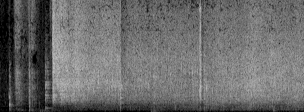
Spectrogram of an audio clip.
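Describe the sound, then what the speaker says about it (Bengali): Dry red chillies, bay leaves and whole cumin hitting hot oil for a tempering of Bengali dal, a few sharp crackles and then a steady loud hiss of frying that carries on evenly. "আমরা এখন ডালে ফোড়ন দেবো। ফোড়নে নিয়ে নিচ্ছি গোটা শুকনো লঙ্কা, তেজপাতা, গোটা জিরে।"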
